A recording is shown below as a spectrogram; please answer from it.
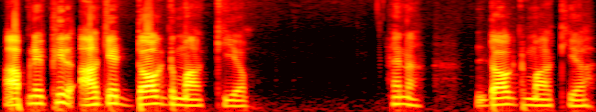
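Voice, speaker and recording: Teacher guy, kinda high voice, mellow, dry sound, keeps quizzing you and spelling stuff out. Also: normal speed, no echo. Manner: repetitive, spells words letter by letter, quizzing the viewer; mixes Hindi and English. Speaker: English vocabulary teacher. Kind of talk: exam-prep vocabulary lesson.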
